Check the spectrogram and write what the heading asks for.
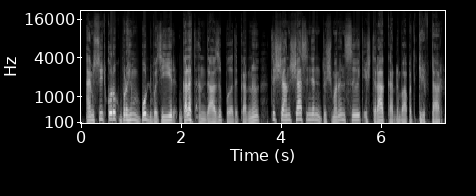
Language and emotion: Kashmiri, neutral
